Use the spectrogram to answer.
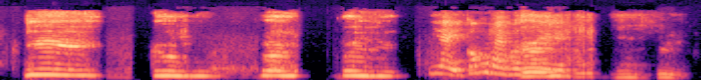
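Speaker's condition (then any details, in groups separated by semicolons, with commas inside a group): Cerebral palsy; wheelchair user, little right foot movement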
